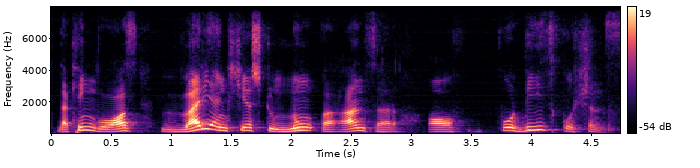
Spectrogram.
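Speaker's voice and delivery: loud, slow reading of the story passage. Shown as a demonstration. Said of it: "reads the passage aloud loudly".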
